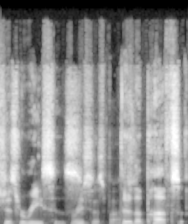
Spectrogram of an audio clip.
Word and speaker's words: Reese's: Not Reese's. Reese's There's no I in it. Reese's Puffs. It's just Reese's.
